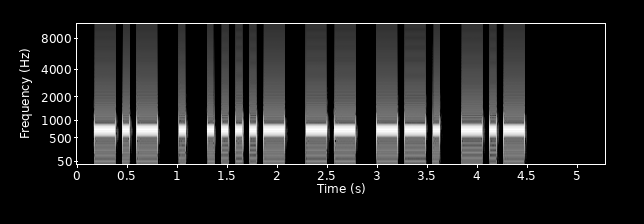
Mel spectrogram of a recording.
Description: Morse code, heard as a keyed tone, about 17 wpm, 700 Hz. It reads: KE4MGK
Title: USA Call Signs - 6 Characters - 17wpm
